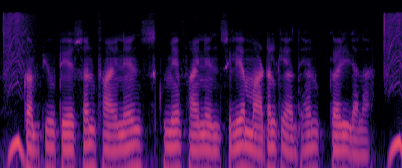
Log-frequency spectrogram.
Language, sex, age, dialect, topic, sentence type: Bhojpuri, male, 18-24, Southern / Standard, banking, statement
